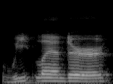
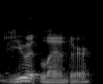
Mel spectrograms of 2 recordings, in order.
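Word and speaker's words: uitlander: Um just with the UI given that it's an Afrikaans word I believe. Uh but witlander definitely better than how I pronounce it, you at lander.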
